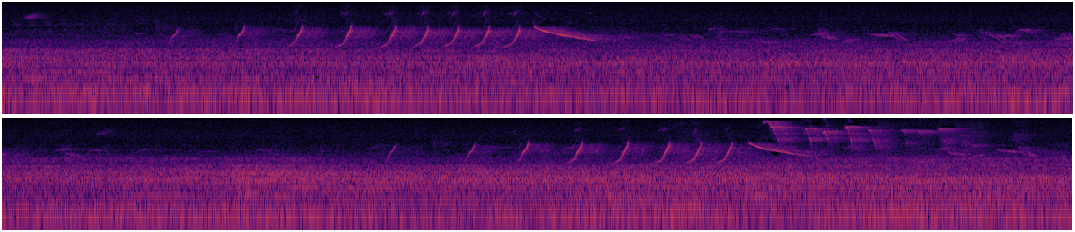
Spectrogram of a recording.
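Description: A bird sings twice: each time a quick run of about eight short whistled notes, falling in pitch, ending in one longer falling note. Faint scattered chirps come between the runs, over steady low background noise.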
